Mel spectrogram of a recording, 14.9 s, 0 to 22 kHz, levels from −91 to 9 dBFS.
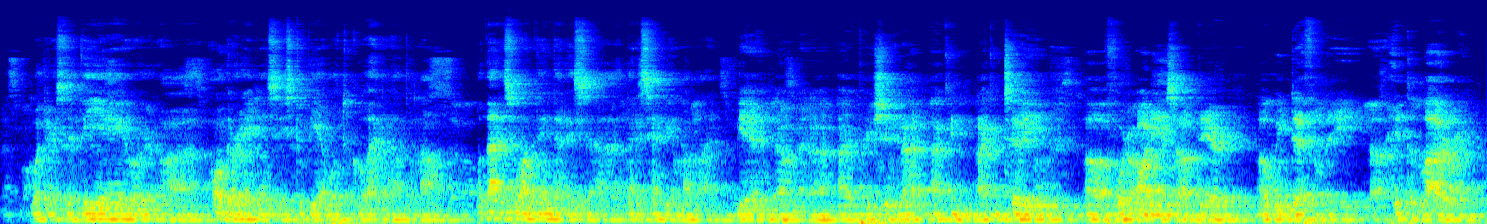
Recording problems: off-mic speech; far
room echo; noticeable; dies away in 1 s
background chatter; faint; throughout; 2 voices, 20 dB below the speech

